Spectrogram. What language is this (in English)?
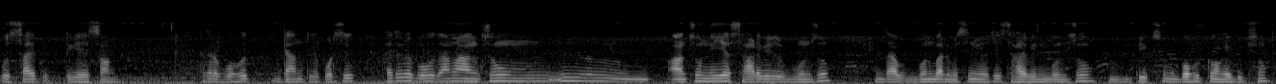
Odia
